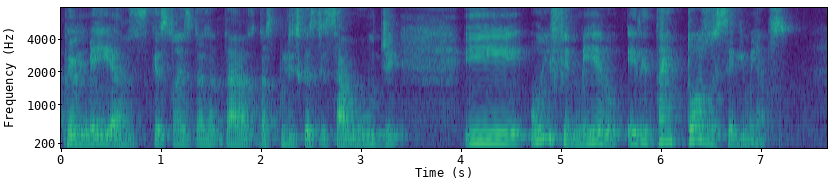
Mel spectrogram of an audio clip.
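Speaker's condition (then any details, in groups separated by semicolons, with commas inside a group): No condition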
